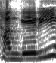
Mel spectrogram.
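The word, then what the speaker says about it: Hungary: बताओगे Italian got इट हंग्री sorry it's नॉट हंग्री इट इज हंगेरी ठीक है आई एम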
